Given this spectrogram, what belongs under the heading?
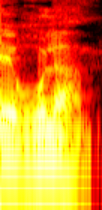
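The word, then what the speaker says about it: غلام: Al-ghulam بضم الغين, which mean you say ghulam. It's saying you how to say it.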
